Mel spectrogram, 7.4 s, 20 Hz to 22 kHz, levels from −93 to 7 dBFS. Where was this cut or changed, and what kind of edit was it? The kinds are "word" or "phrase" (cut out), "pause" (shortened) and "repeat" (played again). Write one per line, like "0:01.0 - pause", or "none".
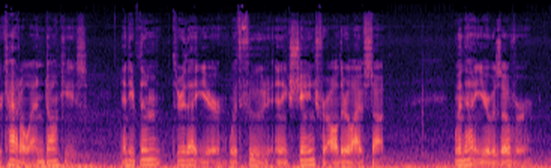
0:01.8 - word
